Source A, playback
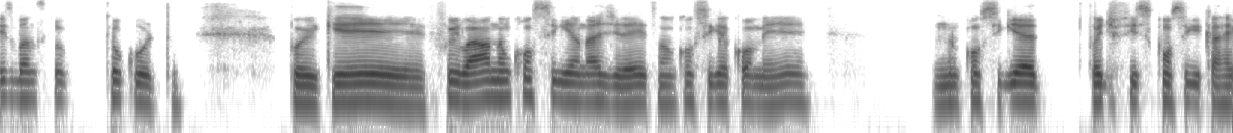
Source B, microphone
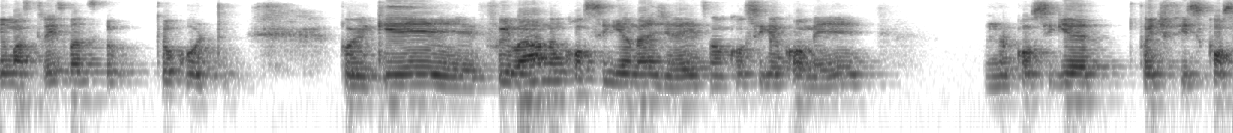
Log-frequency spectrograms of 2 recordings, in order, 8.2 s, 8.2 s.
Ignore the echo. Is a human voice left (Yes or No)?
No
